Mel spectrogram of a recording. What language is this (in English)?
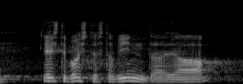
Estonian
